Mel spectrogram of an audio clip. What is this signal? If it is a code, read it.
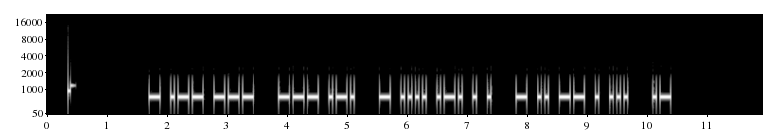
Morse code, heard as a keyed tone, about 20 wpm, 700 Hz. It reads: TWO OR THREE TIMES A
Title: Sets of 5 Words Encore2 20wpm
